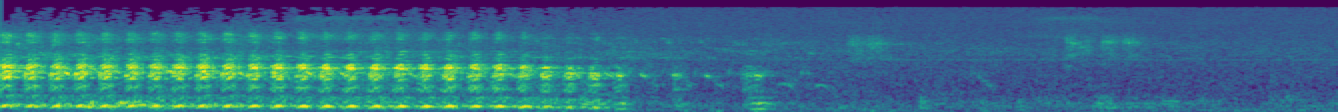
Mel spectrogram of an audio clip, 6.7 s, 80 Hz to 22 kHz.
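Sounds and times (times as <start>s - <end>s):
common shelduck calling: 0.0s - 4.0s.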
